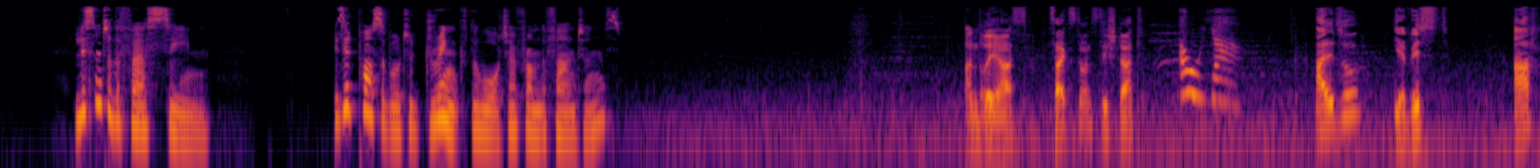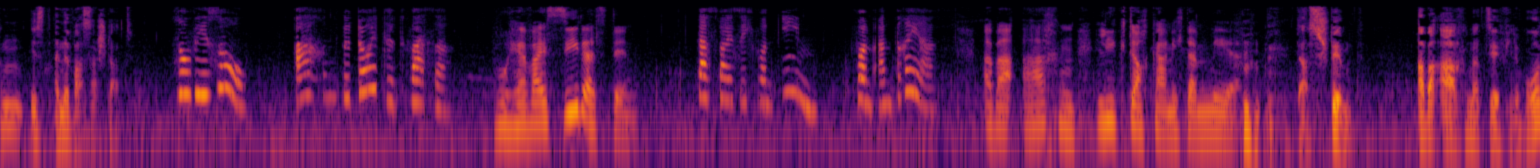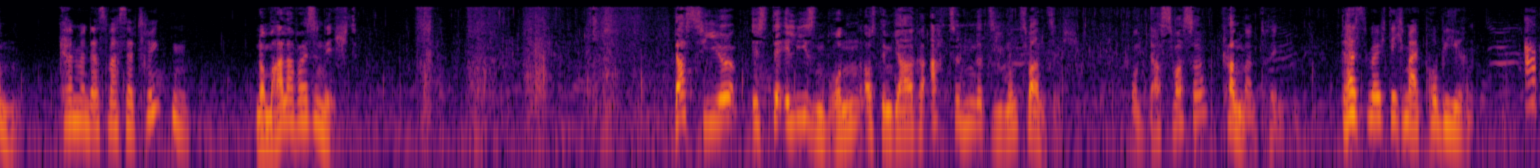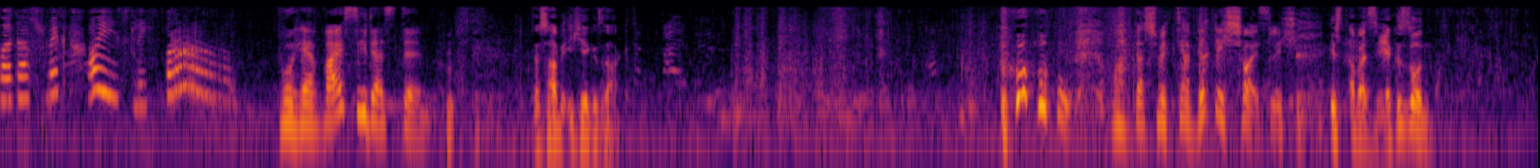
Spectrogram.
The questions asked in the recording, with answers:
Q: Is it possible to drink the water from the fountains?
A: Normally, you can't drink the water from the fountains.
